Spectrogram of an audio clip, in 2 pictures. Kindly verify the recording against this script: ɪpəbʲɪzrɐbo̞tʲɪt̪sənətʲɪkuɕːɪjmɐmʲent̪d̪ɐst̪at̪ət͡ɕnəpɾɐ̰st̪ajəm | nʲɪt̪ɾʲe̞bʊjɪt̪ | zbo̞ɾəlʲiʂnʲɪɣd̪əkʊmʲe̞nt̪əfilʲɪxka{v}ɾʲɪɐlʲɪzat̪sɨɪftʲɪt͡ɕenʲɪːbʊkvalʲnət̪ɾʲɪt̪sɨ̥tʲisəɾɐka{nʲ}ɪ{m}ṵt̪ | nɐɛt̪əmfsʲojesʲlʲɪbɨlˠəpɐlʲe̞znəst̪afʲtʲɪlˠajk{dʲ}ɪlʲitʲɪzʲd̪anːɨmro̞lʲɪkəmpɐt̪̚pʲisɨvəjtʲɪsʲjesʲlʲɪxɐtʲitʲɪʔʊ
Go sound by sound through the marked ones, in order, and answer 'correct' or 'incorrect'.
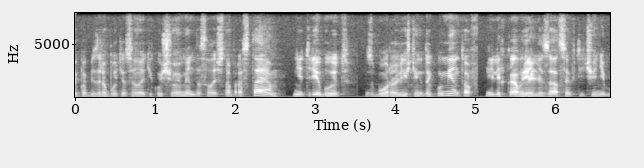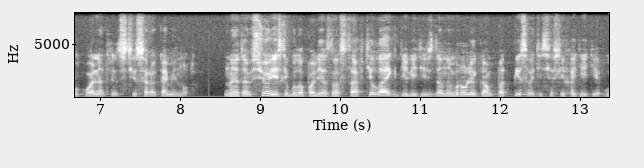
correct, incorrect: mʲ, incorrect: n, correct

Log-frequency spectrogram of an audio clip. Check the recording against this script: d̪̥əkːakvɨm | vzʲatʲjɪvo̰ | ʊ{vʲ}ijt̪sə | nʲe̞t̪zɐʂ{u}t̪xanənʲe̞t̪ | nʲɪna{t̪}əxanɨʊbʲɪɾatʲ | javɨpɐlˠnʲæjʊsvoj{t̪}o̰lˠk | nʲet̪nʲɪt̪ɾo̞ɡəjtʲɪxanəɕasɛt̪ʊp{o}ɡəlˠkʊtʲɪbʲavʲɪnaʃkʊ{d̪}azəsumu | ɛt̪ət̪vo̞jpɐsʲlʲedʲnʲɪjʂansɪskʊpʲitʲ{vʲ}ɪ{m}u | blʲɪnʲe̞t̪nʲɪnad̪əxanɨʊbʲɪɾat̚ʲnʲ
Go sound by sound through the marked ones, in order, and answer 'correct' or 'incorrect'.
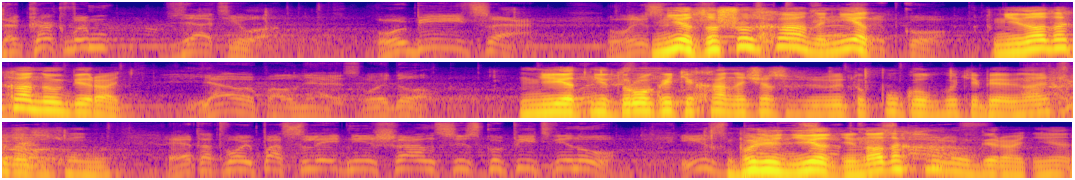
incorrect: bʲ, incorrect: o, incorrect: d̪, incorrect: d̪, incorrect: u, correct, correct, incorrect: n

